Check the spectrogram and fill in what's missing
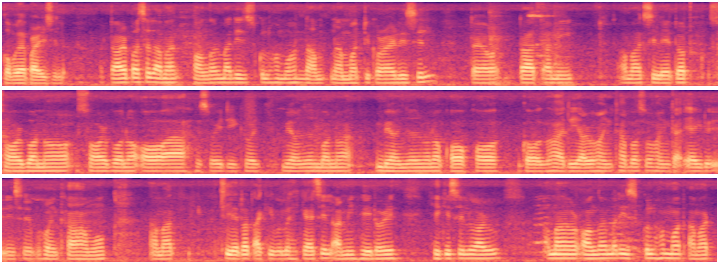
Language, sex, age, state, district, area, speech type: Assamese, male, 30-45, Assam, Majuli, urban, spontaneous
